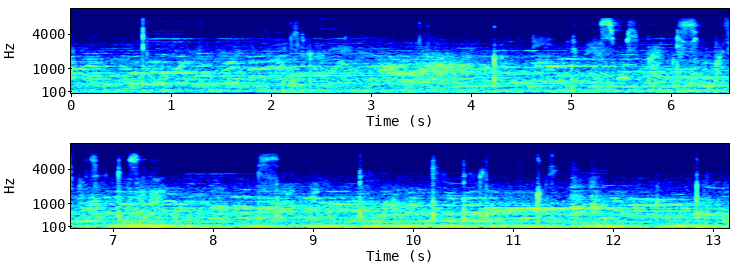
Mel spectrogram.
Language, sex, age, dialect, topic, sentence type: Magahi, female, 18-24, Western, agriculture, statement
